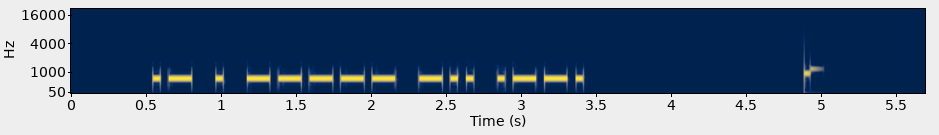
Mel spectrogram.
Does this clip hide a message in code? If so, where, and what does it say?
Yes: Morse code from 0.5 to 3.4 s, heard as a keyed tone, about 22 wpm, 700 Hz. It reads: AE0DP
